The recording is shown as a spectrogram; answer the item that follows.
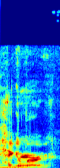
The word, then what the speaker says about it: Hegerberg: Hegerberg.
